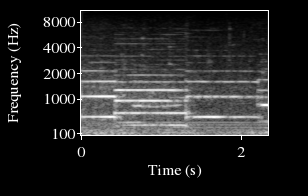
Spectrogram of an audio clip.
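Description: An ambulance siren wails in heavy traffic on Jalan Raya Sawangan in Depok, stepping between high and low tones close by over a rumble of road noise.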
